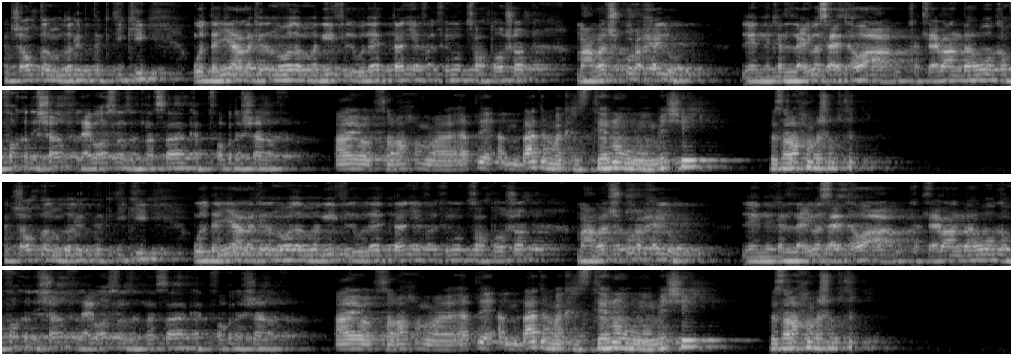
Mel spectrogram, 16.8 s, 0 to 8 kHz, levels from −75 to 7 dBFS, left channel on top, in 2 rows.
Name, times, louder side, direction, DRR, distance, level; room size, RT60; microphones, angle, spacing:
voice 1, 0.0-5.7 6.2-10.7, left 3 dB, 60° left, 1 dB, 5.4 m, -26 dB
voice 2, 11.2-14.2 14.8-15.5, equal, ahead, 0 dB, 2.2 m, -23 dB
27.5 x 25.5 x 8.4 m, 0.77 s
head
